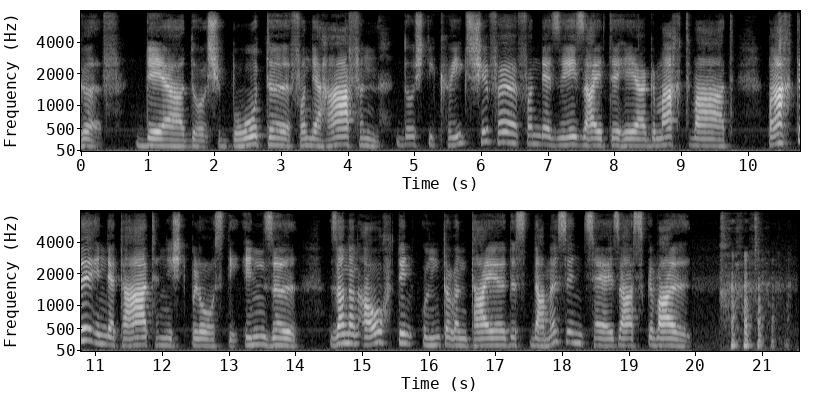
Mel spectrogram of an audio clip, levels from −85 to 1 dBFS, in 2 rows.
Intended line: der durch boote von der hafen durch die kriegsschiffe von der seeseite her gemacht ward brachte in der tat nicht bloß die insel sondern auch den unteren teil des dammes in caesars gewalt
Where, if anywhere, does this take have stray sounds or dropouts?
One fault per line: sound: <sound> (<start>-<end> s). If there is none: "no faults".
sound: laugh (20.4-21.5 s)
